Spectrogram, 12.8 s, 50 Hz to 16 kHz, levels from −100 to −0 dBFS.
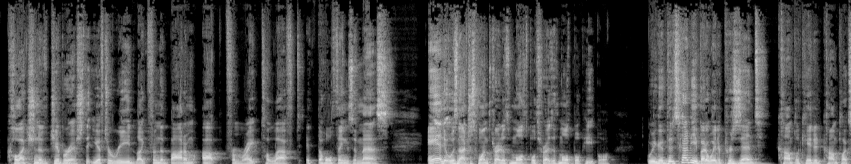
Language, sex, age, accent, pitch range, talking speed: English, male, 30-49, American, 100-125 Hz, 230 wpm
